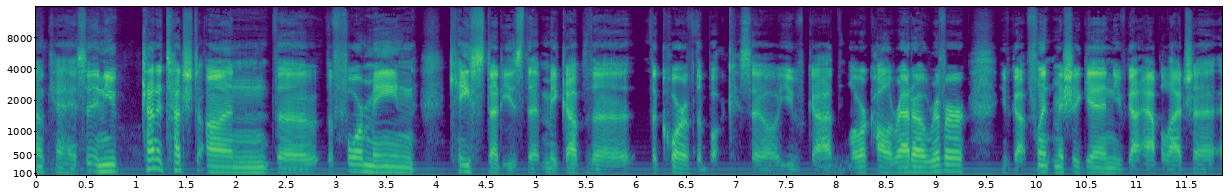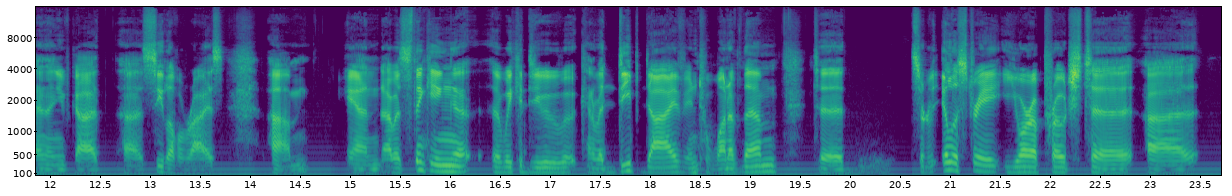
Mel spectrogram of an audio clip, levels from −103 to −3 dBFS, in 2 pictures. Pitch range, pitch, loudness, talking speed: 95-130 Hz, 110 Hz, -26 LUFS, 175 wpm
